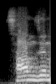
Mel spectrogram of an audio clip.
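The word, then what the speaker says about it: さんぜん: ব্যতিক্রম যেমন আমরা বলে হাজারে যখন ব্যতিক্রম পাইছি, কোনটা 3000-এ পাইছি ব্যতিক্রম, এটা সান যে সেন না হয়ে সানজেন বলছিলাম, মনে আছে?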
